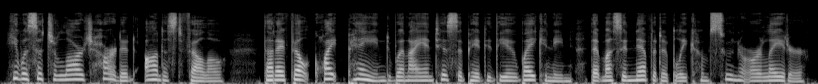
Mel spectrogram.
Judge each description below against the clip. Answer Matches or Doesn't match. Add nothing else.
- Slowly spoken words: Doesn't match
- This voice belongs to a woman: Matches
